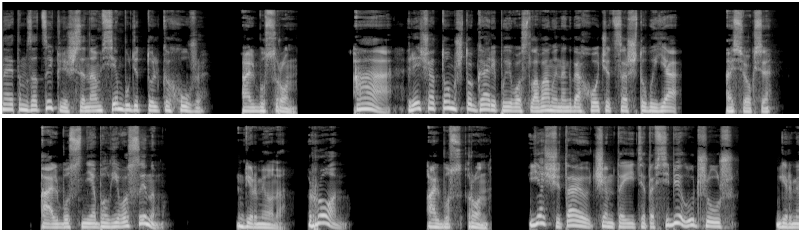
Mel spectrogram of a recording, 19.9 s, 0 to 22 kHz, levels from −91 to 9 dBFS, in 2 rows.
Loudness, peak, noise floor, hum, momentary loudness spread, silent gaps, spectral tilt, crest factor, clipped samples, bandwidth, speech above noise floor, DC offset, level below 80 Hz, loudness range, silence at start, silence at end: -14 LUFS; -4 dBFS; under -90 dBFS; none; 7 LU; 2.65-2.95 s; -5.5 dB/octave; 12 dB; under 0.1%; 16.5 kHz; over 77 dB; 0.2%; -40 dBFS; 3 LU; 0 s; 0 s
